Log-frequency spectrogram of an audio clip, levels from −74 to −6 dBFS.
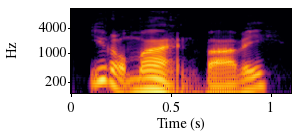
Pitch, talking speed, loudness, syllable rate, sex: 120 Hz, 220 wpm, -17 LUFS, 5.4 syllables/s, male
